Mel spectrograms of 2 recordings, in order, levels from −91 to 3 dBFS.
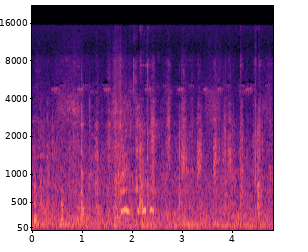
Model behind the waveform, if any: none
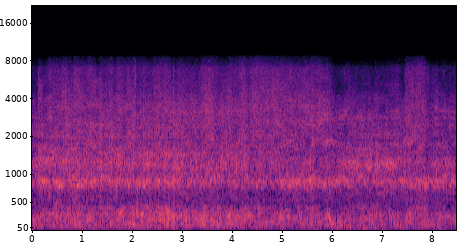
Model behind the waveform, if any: codec, SNAC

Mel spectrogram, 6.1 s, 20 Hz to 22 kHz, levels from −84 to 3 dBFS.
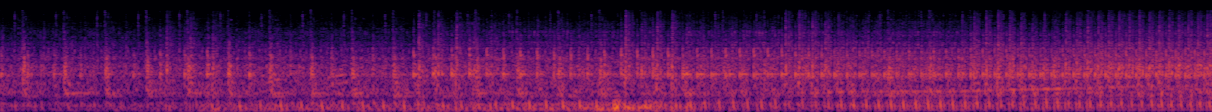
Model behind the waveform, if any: none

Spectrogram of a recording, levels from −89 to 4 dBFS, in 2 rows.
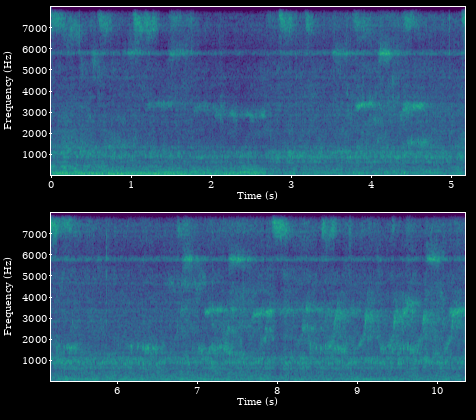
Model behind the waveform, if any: codec, HILCodec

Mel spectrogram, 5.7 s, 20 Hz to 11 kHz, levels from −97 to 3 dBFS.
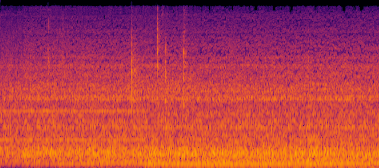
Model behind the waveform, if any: none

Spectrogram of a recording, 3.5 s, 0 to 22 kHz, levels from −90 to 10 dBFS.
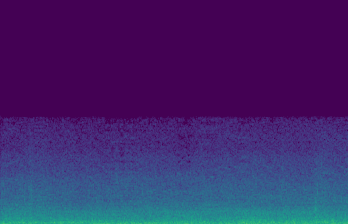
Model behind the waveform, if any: codec, SNAC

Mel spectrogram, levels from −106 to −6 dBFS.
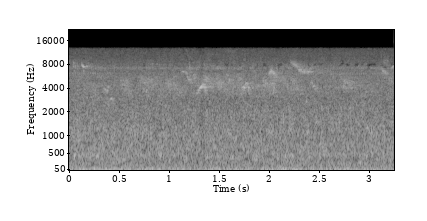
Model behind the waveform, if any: none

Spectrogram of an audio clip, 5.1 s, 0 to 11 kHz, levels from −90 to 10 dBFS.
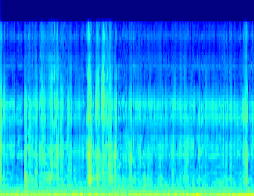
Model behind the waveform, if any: vocoder, BigVGAN v2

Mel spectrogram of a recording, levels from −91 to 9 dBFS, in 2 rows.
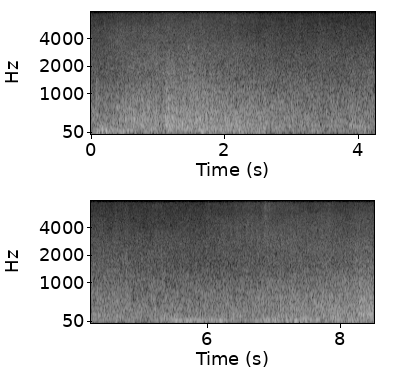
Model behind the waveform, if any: none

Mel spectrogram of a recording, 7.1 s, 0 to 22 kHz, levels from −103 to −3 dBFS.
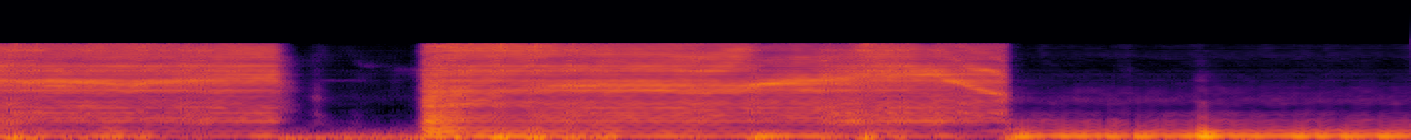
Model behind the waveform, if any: vocoder, Vocos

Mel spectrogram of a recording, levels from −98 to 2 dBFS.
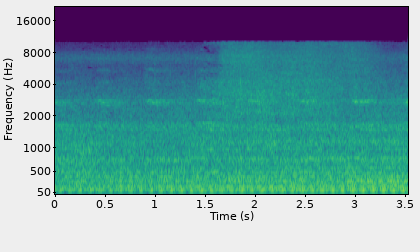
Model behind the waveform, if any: none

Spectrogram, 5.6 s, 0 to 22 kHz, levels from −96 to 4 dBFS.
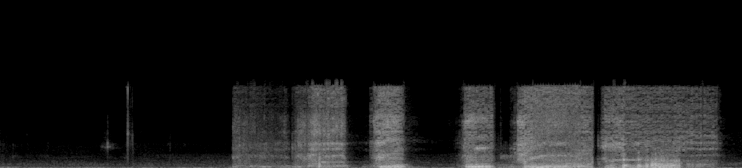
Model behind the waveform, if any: codec, SNAC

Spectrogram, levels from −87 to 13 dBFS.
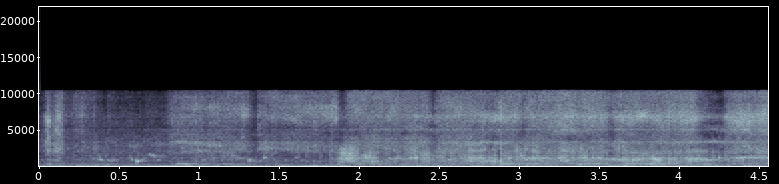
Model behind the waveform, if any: codec, HILCodec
